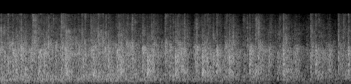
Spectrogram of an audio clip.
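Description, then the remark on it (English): A crowd claps loudly and steadily for a woman who earned 45,000 in August, a dense wash of many hands applauding together that holds at an even level throughout, with no voices breaking through. “So give her a round of applause for that, because that's awesome.”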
